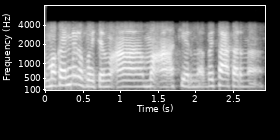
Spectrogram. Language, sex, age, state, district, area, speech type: Maithili, female, 60+, Bihar, Madhepura, urban, conversation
